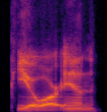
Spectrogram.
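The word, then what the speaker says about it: πορνεύω: It's Porneuo. Strong's G 4203. Porneuo. Porneuo. And you see the pronunciation PORN-YOO-O. So you see the word porn even in the pronunciation, and you see the word porn in the description.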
